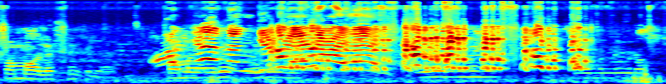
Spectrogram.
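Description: A group of turkeys gobbles while eating jalebi and samosa, their bursts rising and overlapping loudly and close, mixed with children's voices and chatter.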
